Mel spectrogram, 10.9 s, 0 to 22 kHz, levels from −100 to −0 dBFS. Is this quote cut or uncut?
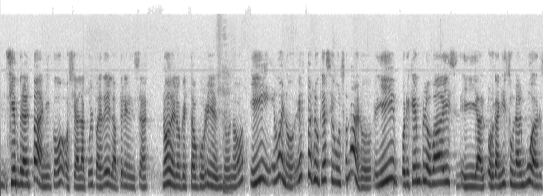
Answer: cut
